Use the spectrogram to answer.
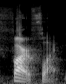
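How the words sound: The final vowel is short, ending in a clipped 'ee'. The speaker is from Boston. "com um som um pouco mais curto, com esse Y do final que parece mais um I"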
